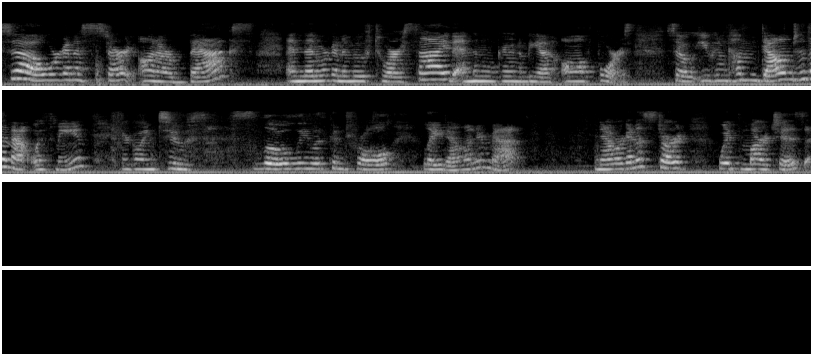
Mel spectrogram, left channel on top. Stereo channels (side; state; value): right; silent; digital silence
